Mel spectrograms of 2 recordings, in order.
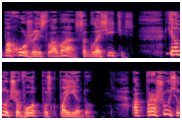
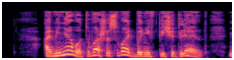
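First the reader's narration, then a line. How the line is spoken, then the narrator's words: Dreamy sigh. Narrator (Russian): мечтательно вздохнул Липкин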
